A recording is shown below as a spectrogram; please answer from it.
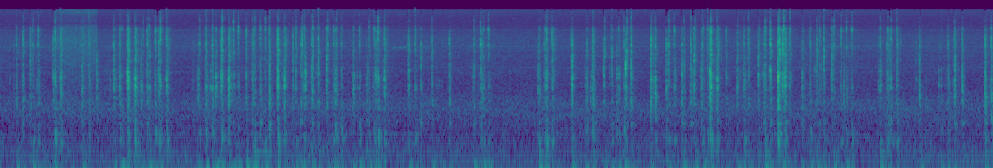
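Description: Fingertips type steadily on a full-size backlit plastic Razer Ornata Chroma mecha-membrane gaming keyboard. Rapid, crisp key taps with short, bright clacks come in bursts with brief pauses, over a faint low hum.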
